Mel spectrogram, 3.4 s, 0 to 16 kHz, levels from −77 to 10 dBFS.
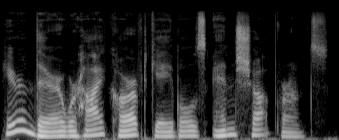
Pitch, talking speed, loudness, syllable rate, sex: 135 Hz, 175 wpm, -16 LUFS, 4.6 syllables/s, male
